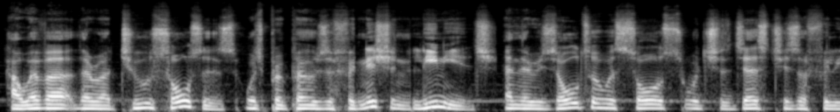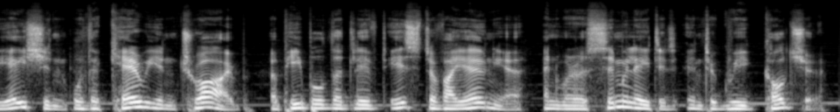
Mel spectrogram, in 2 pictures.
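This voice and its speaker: A man giving scripted, measured narration for a history documentary. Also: mid-range voice, a little mellow. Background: faint background music.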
